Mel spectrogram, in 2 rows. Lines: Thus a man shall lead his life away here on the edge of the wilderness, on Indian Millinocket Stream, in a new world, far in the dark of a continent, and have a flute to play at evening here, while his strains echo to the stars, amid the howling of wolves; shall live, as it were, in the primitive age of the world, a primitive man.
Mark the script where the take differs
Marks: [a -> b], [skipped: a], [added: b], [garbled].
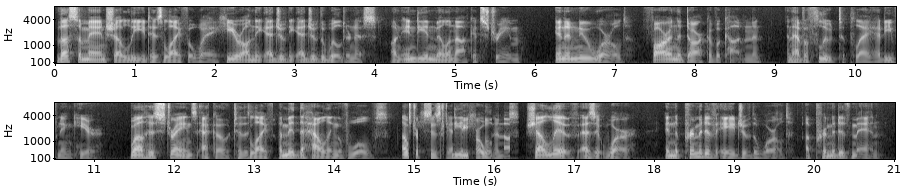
Thus a man shall lead his life away here on the edge of the [added: edge of the] wilderness, on Indian Millinocket Stream, in a new world, far in the dark of a continent, and have a flute to play at evening here, while his strains echo to the [stars, -> life] amid the howling of wolves; [garbled] shall live, as it were, in the primitive age of the world, a primitive man.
